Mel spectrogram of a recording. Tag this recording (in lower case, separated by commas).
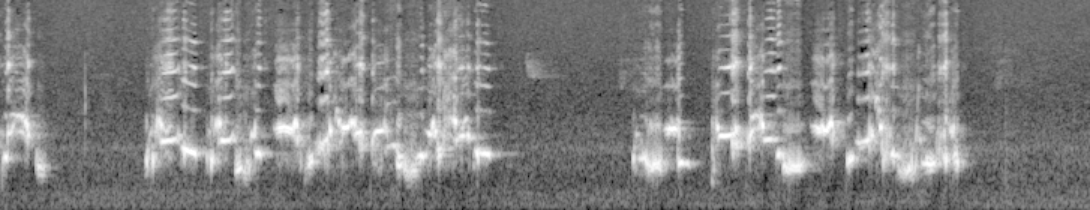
magpie calling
